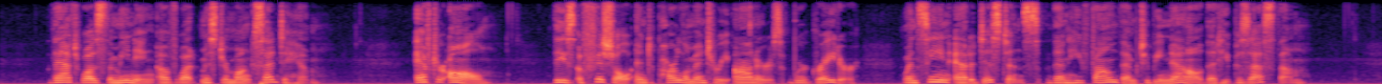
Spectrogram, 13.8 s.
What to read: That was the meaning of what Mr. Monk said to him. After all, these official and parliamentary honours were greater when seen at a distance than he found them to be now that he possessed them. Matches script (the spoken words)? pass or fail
pass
